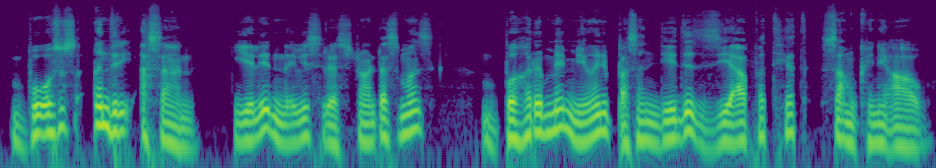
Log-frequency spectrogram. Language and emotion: Kashmiri, happy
